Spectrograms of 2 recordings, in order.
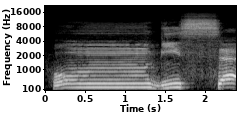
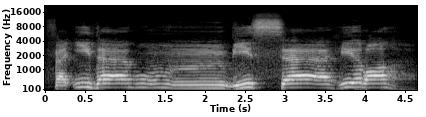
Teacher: This is rule number 4 of rhythm. When mim sukoon is followed by ba, the lips vibrate.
